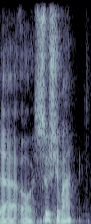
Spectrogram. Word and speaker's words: Tsushima: And Tsushima, as it's pronounced in the game.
